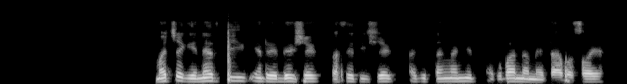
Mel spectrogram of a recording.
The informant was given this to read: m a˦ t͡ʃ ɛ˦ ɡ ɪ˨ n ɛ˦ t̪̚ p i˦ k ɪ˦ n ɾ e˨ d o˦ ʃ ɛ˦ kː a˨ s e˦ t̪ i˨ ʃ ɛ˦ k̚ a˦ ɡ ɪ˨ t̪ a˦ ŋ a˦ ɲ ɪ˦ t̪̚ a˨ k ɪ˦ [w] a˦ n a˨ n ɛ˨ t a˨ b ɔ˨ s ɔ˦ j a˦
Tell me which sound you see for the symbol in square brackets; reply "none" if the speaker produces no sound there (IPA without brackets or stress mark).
b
